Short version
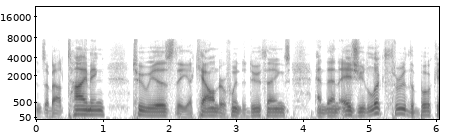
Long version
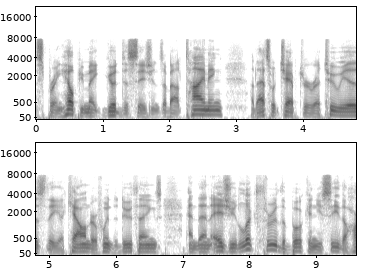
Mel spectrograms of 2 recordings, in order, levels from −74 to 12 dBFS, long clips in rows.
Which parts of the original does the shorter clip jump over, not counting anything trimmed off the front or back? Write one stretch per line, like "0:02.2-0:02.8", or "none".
0:03.2-0:04.3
